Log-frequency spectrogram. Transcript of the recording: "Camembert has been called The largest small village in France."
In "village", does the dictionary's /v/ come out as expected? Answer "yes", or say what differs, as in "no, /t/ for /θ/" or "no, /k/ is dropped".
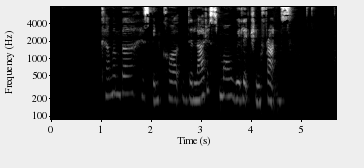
no, /w/ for /v/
